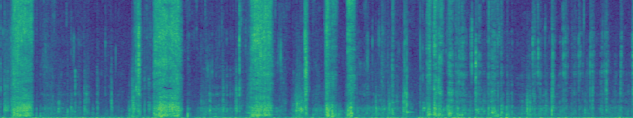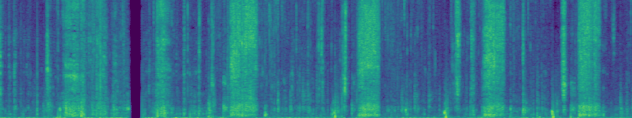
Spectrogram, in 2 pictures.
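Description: Close-miked slurping of ramen noodles from chopsticks: loud wet sucking slurps come every second or two, with smaller wet mouth clicks between them. There is a brief gap of silence about halfway through.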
